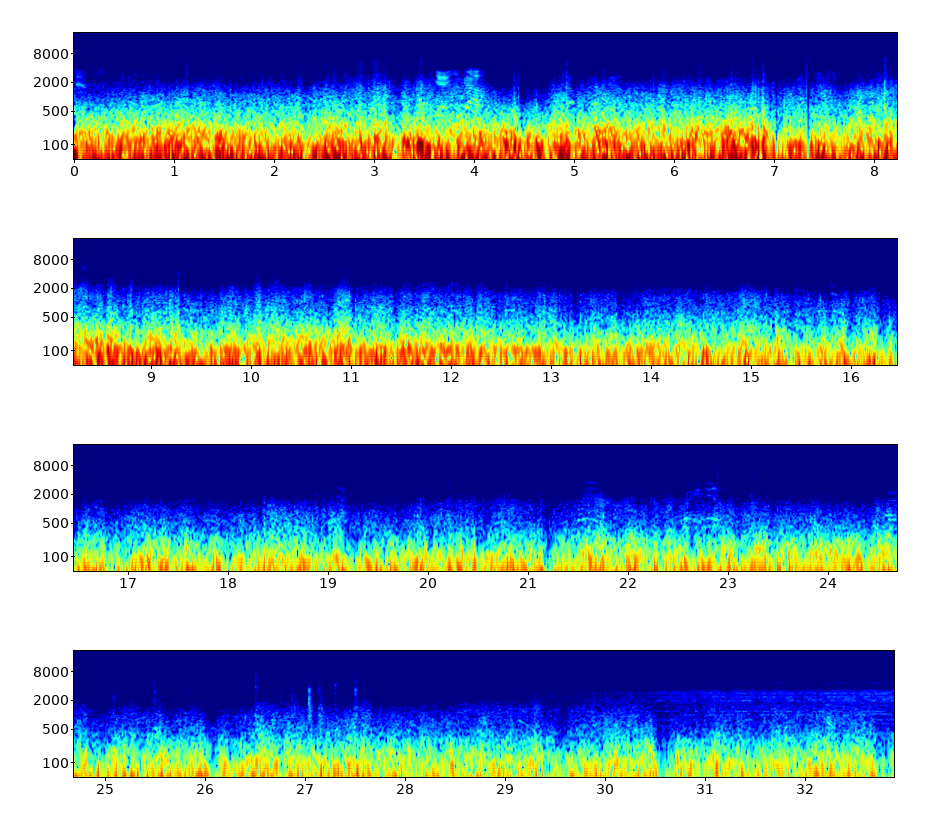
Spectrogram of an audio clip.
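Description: Strong wind buffeting the microphone: a heavy, low rumble, loudest for the first ten seconds or so and then easing off gradually.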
